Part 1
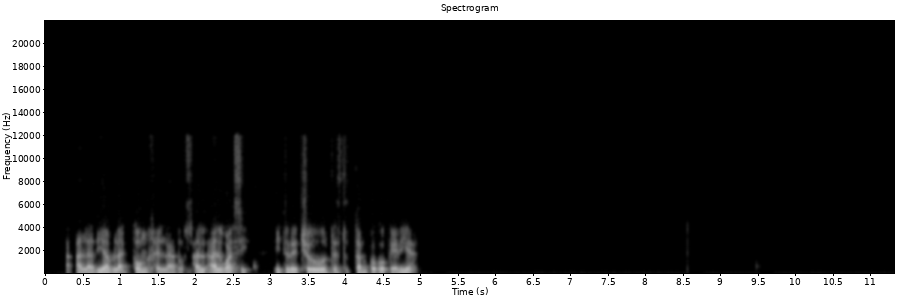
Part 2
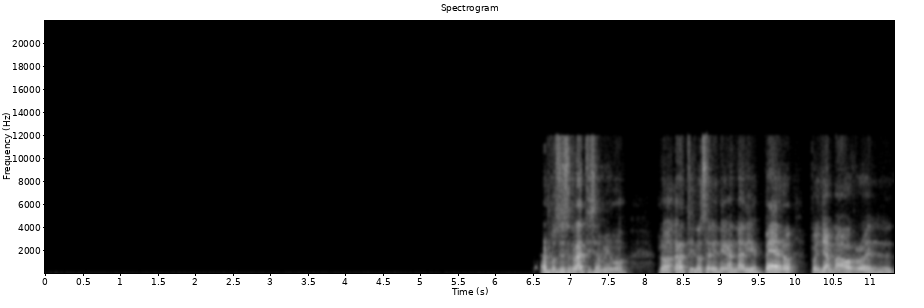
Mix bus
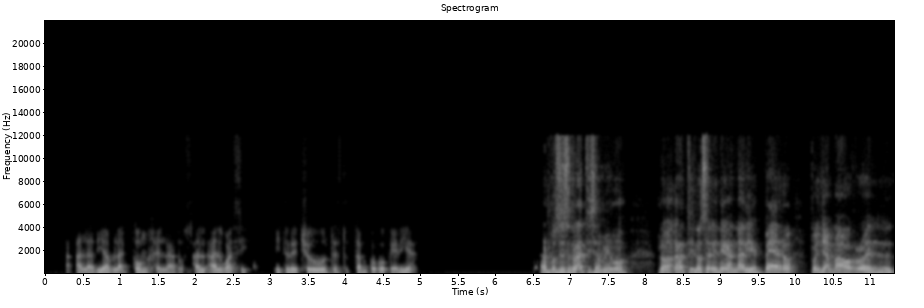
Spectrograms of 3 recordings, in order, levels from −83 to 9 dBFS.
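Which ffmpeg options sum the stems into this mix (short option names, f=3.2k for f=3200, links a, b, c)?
-filter_complex "[0:a]highshelf=f=3.8k:g=-8,volume=-9.5dB[a];[1:a]volume=-2dB[b];[a][b]amix=inputs=2:normalize=0,alimiter=limit=-16.5dB:level=0:latency=1:release=349"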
